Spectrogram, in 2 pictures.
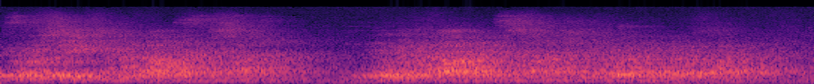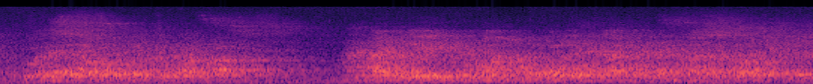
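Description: An elderly man reads out aloud in a calm, steady voice through a microphone in a large echoing hall.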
